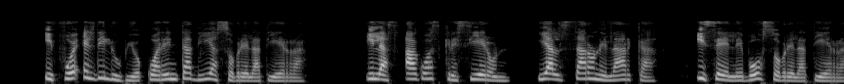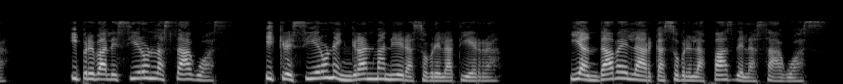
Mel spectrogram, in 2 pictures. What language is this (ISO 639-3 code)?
spa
